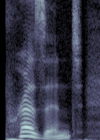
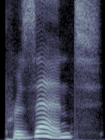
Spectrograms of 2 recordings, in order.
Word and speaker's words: present: But if you stress the second syllable, present, it's a verb. Like to present something. Yes, same spelling, different meaning, different stress.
